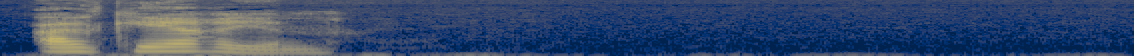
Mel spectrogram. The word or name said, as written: algerien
